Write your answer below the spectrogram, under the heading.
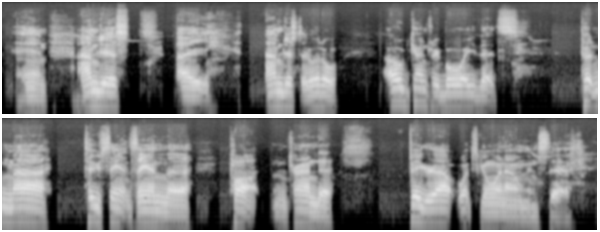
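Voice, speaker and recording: A man with a Tennessee accent speaks in a dark, mellow tone at a very slow pace, with long, frequent pauses and a dry, close sound with no echo. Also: medium pitch for a man, ordinary pitch variation. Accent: Southern US (Tennessee). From US South. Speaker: vlogger. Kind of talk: casual rant to camera. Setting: outdoors.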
